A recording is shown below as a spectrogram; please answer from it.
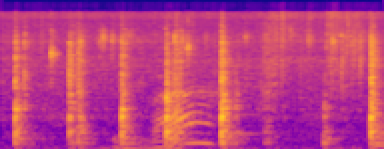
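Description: Chicken and garlic are sautéed in a pan, with a rhythmic series of close scraping clacks from stirring, each short and sharp, and a brief vocal sound in the middle.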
